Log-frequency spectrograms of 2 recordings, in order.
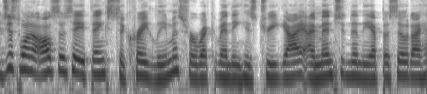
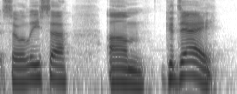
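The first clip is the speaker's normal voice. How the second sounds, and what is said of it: Poor attempt at Australian accent. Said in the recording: “Sorry, I don't really do an Australian accent. I'm terrible.”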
